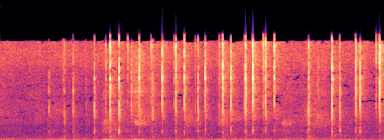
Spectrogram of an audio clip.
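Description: Fingertips and nails tap the flat, red lacquered back of a solid wooden hairbrush held in front of a lav mic. After a soft, low handling rumble, a rapid, irregular string of short, bright, dry clicks follows, each dying away almost instantly.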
